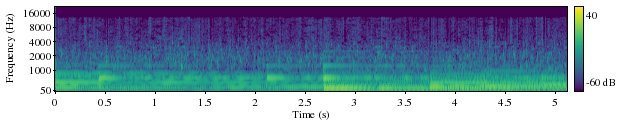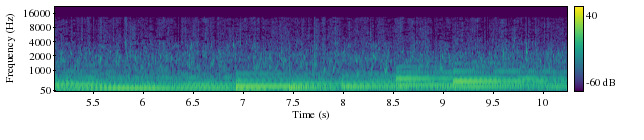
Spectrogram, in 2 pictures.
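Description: Slow, soft piano music with held chords that change twice, over a faint dripping and trickling water sound.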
